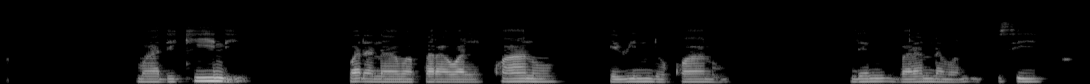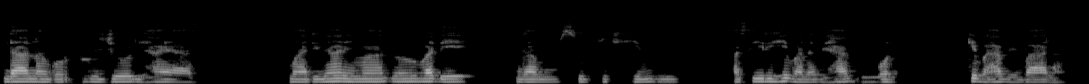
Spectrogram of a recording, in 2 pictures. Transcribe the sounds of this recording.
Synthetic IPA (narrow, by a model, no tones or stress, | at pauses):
maːdikʰiːndi | waɗanaːmapaɾawalkwaːnɔ | ɛwindɔkwaːnɔ | ndɛnbaɾandamanɗupisi | ndanaŋɡoɾduɗɔd͡ʒoːdiɦajas | madinaːnɛmaɗɔwaɗɛ | ŋɡamsudːuki̥himɗu | hasiɾiɦɛɓanaɓɛɦaɓɛŋbɔn | kɛɓahaɓɛmbaːla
